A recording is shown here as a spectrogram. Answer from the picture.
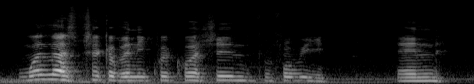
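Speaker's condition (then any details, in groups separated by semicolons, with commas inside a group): Cerebral palsy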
